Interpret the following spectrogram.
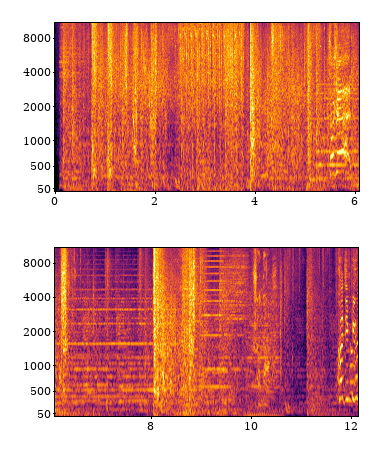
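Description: Staged battle sound effects: gunfire and blasts, strongest about four and eight seconds in, over background music, with a shouted warning about six seconds in.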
